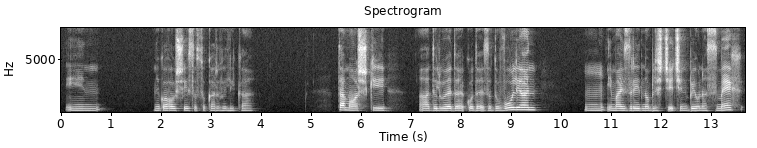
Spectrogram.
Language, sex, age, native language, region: Slovenian, female, 30-49, Slovenian, Central Slovenia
